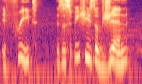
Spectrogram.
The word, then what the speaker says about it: Ifrit: Ifrit, pronounced Ifrit, is a species of jinn, get it, Zenyatta, from Islam who were not necessarily good or evil.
